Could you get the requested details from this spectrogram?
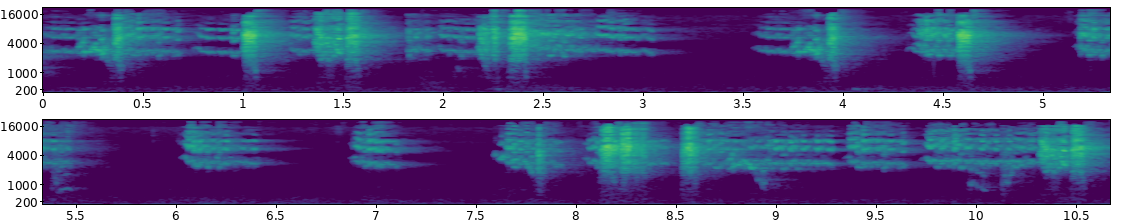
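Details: Pet budgerigars making happy sounds: bursts of short, bright, harsh chirps at irregular intervals, some single, some in quick pairs, with brief quiet gaps and a faint low hum underneath.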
